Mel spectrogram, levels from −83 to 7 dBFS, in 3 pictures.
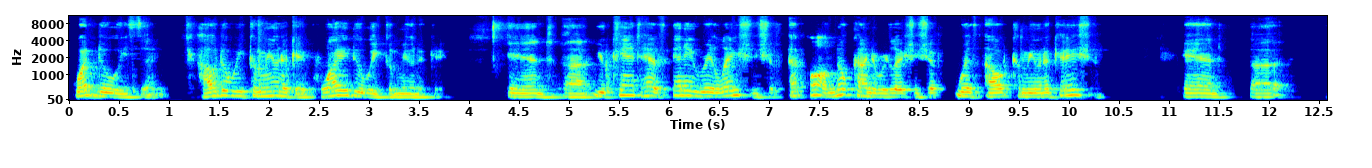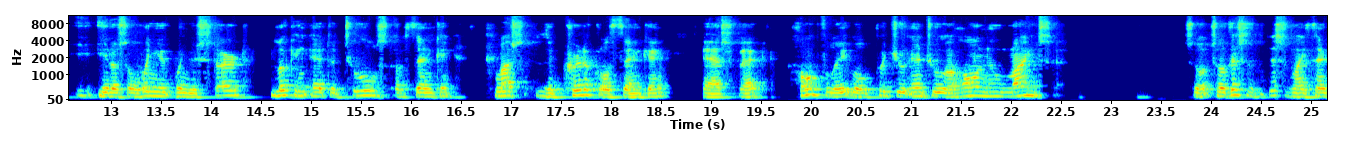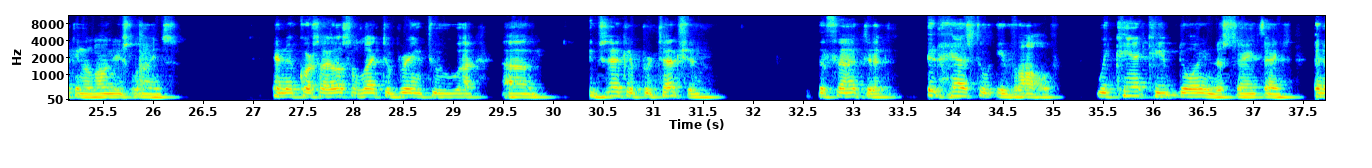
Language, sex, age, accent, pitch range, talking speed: English, male, 60-79, American, 130-165 Hz, 155 wpm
